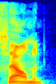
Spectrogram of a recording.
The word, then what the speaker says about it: Salmon: Can I have some grilled salmon? You pronounce the L. Yeah, that's how it's spelled. I think it's a silent L, like a salmon.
